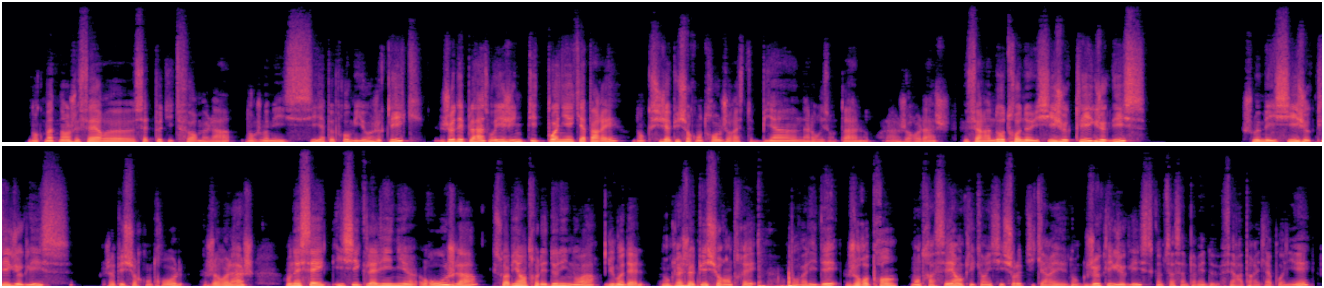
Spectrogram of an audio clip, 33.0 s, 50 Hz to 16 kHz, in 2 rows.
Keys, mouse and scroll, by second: 0.0 middle click, 0.3 click, 1.1 KP_Subtract, 6.0-15.2 drag, 16.4-19.1 drag, 26.0 Return, 30.1-33.0 drag.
